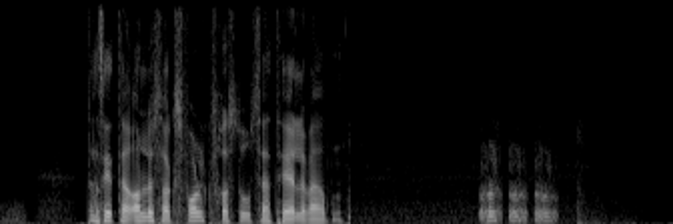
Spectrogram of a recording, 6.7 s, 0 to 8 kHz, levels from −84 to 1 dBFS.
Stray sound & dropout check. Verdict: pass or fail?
fail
